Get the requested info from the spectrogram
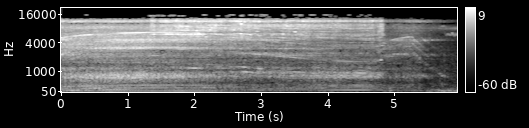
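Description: Compound miter saw running and its spinning blade cutting down through a pressure-treated board, a steady high whine under the rasp of the cut. Near the end the sound drops away with a falling whine as the blade slows.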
